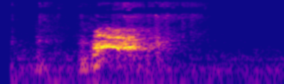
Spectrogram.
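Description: A small dog barks once, sharply, about three-quarters of a second in.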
